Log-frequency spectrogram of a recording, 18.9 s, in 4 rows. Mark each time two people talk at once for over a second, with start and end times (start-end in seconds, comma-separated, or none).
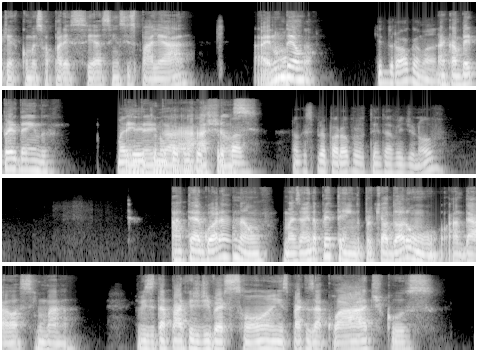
5.9-7.3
